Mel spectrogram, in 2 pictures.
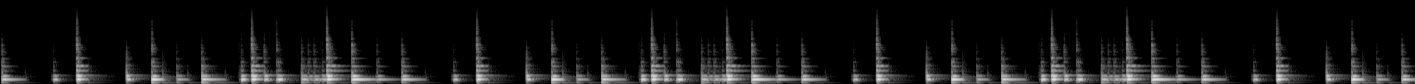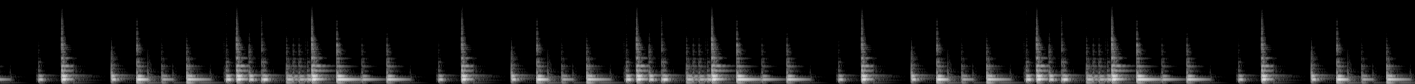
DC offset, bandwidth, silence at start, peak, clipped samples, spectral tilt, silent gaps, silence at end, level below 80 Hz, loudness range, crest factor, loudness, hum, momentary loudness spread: under 0.1%; 8.6 kHz; 0 s; 0 dBFS; under 0.1%; -8 dB/octave; none; 0.05 s; -46 dBFS; 2 LU; 20 dB; -20 LUFS; none; 14 LU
